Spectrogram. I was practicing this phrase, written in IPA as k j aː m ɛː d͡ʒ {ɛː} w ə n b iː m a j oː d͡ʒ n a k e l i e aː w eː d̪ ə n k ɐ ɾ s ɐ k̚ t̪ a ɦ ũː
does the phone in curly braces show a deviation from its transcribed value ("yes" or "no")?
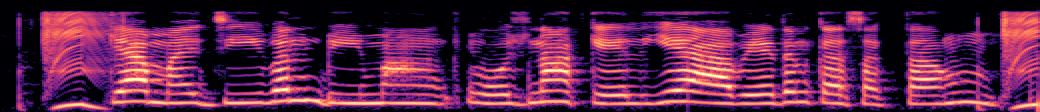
yes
